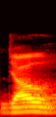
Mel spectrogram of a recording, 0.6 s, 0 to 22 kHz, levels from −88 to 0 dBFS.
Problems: constant background noise, continuous background conversations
